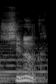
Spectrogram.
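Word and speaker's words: Chinook: 本当はシヌークと発音するんですけども、 CH で始まるのでチヌークと発音されて、こ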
